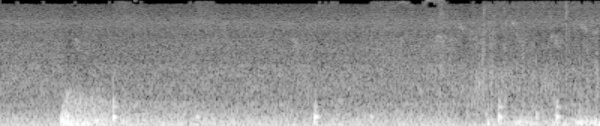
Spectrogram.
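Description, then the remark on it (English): Explosions in Vovchansk, Ukraine, heard as police officers go door to door evacuating the remaining residents. They thud and rumble at a low pitch: a heavy boom early on, then several sharper, scattered thumps over a steady low roar, with no voices. “Ukrainian police officers went door to door in Vovchansk Thursday to evacuate remaining residents as explosions were heard in the background.”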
